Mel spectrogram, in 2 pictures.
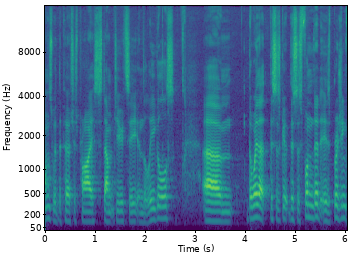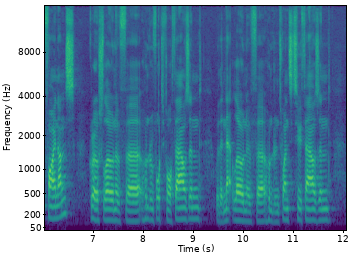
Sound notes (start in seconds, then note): none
